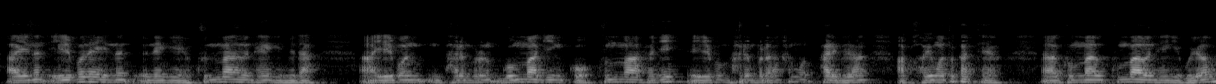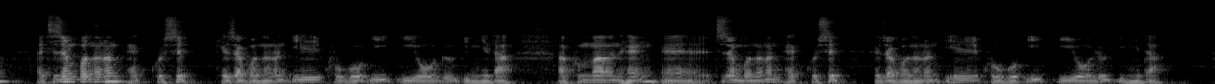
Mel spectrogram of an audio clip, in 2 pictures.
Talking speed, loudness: 245 characters per minute, -36 LUFS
